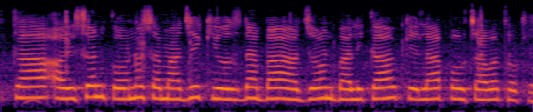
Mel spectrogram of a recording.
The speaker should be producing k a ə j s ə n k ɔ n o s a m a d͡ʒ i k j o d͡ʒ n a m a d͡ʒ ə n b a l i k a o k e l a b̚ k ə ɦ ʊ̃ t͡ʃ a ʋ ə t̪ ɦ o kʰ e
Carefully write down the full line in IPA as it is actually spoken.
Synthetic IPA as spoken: k a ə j s ə n k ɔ n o s a m a d͡ʒ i k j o d͡ʒ n a b a d͡ʒ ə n b a l i k a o k e l a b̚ p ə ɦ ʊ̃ t͡ʃ a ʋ ə t̪ ɦ o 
